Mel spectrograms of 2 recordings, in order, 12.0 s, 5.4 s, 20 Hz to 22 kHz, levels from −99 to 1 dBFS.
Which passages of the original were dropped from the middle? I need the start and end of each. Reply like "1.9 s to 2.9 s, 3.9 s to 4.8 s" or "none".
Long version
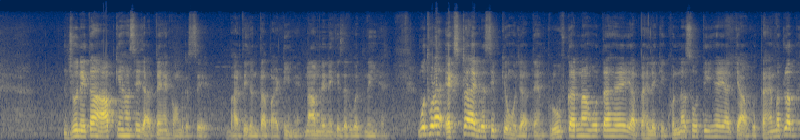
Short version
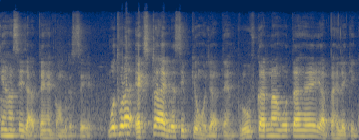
3.2 s to 6.1 s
